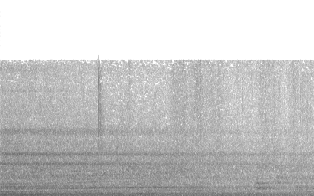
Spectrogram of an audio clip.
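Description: Passenger train running along a platform in an underground station, a low rumble with a steady hum and a few higher tones, growing steadily fainter as it moves off.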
